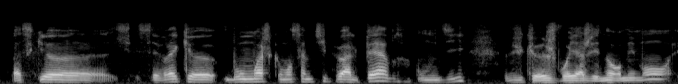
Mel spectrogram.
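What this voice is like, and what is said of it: Belfort regional French accent, distinctive R. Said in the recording (French): “notre accent ... cet accent quand même du territoire qui est qui est unique ... vous venez de la Suisse, vous venez de la, de, la Belgique ... cette manière notamment de prononcer les R”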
